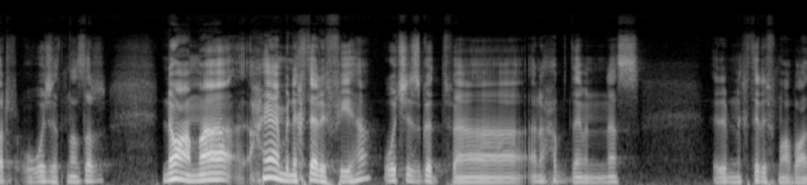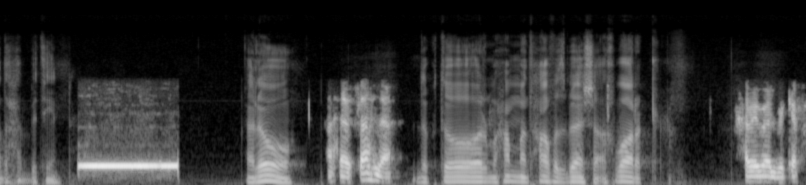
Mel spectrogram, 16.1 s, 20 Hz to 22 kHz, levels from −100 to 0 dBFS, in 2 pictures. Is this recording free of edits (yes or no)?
yes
